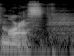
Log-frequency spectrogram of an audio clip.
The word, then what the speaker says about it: Maurice: this week which is Maurice by em forer or if you're in the UK it's pronounced Morris just you know the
